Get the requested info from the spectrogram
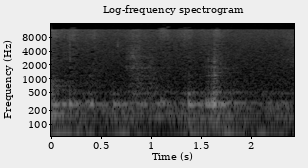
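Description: Near silence with a few faint rustles and light ticks as folded fabric is handled and a dressmaker's pin is pushed through it, the clearest about one and a half seconds in.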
